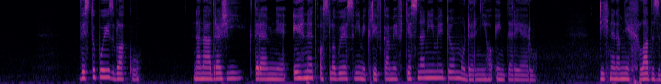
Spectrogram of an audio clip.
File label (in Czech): Narace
